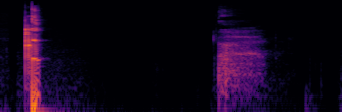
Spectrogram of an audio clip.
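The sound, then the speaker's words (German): A single bright clink of beer glasses touching in a toast, ringing briefly before fading, then a pause and a short breathy sip or exhale. “Sehr zum Wohle, Prost.”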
